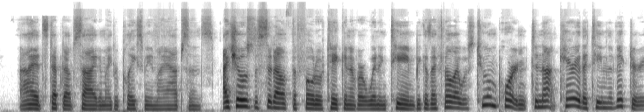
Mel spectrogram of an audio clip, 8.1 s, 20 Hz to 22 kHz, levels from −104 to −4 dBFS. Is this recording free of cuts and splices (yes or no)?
no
